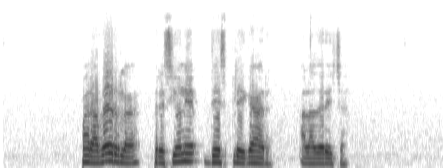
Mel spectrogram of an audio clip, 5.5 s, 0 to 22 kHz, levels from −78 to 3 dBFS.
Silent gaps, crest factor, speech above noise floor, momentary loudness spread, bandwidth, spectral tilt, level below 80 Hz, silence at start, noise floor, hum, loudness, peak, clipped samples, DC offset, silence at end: none; 14 dB; 42 dB; 11 LU; 15 kHz; -7 dB/octave; -56 dBFS; 1 s; -61 dBFS; none; -21 LUFS; -8 dBFS; under 0.1%; under 0.1%; 1.2 s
